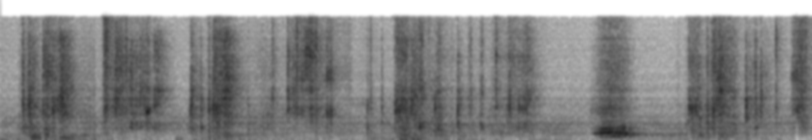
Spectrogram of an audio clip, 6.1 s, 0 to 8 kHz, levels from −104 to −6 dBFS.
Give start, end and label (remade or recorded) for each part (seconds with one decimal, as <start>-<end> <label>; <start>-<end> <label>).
0.0-6.1 remade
